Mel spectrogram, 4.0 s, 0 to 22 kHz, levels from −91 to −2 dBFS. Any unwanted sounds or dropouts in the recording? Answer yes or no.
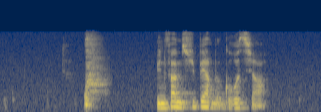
yes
